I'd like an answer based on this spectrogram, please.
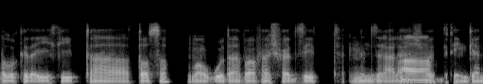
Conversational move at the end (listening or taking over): listening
